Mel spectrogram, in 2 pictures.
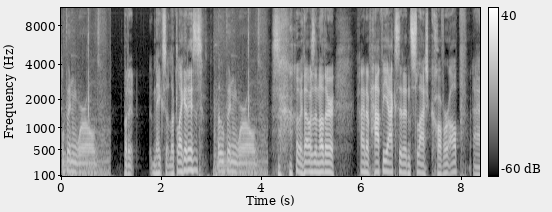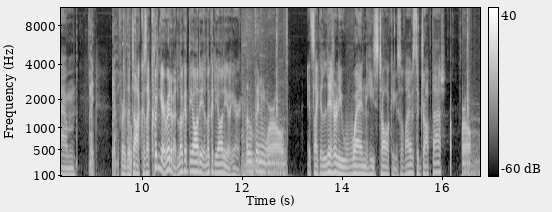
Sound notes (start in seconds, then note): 4.2 slap; 4.5 laughs; 16.0 distortion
